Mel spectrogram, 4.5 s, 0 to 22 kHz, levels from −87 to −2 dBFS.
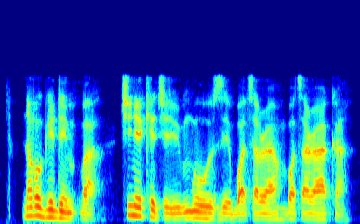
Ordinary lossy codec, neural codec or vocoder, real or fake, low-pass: none; codec, 16 kHz in and 24 kHz out, 0.8 kbps, FocalCodec, streaming, 65536 codes; fake; 5.4 kHz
